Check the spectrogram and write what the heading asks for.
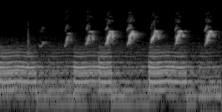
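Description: Background music with steady sustained notes. From about a second in, newly hatched chicks peep rapidly over it, about five short high peeps a second.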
